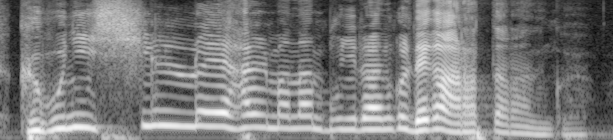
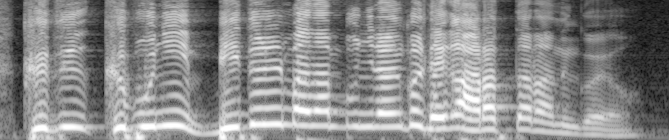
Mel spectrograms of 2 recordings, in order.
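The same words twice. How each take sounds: First: Said in the usual way. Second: Louder restated. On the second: Real, not acted.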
